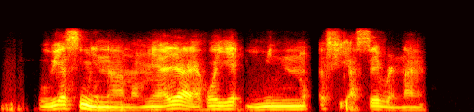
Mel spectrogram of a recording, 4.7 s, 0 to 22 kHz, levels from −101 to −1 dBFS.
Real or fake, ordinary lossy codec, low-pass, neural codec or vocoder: real; Opus, 16 kbps; 7.2 kHz; none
